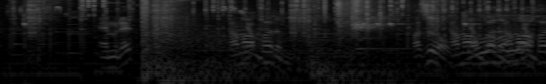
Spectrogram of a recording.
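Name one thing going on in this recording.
Swords clang as soldiers fight.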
